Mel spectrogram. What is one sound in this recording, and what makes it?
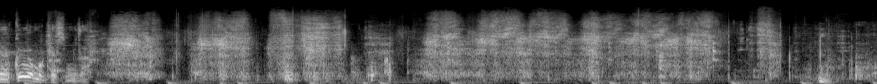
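A man slurps noodles loudly from a bowl.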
